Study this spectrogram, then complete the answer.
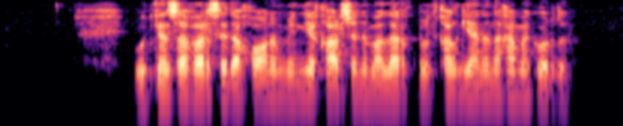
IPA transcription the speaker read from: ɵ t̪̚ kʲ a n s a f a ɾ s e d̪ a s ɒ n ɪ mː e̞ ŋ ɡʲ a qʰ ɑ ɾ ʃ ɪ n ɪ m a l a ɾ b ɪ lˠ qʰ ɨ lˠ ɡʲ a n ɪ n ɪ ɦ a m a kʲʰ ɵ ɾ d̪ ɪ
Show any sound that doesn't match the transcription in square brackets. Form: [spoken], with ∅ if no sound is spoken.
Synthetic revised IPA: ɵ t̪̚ kʲ a n s a f a ɾ s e d̪ a [χ] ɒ n ɪ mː e̞ ŋ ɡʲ a qʰ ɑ ɾ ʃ ɪ n ɪ m a l a ɾ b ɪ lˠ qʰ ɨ lˠ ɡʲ a n ɪ n ɪ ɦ a m a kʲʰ ɵ ɾ d̪ ɪ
